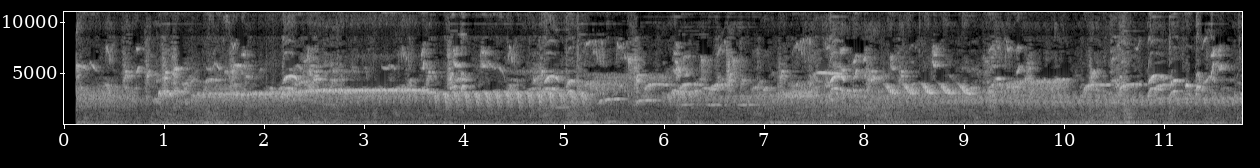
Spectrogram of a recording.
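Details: Canary singing a continuous, rapid song of high twittering notes, fast trills and buzzy rattles, with brief whistled phrases woven through, held steadily for the whole stretch.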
